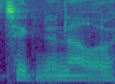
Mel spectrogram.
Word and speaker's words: Tignanello: The namesake actually comes from a wine that I had that was an aha moment, Tignanello, which people sort of pronounce Tignanello here in the States.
